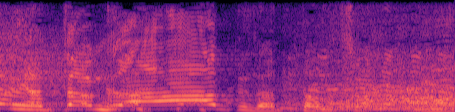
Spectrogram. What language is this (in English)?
Japanese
